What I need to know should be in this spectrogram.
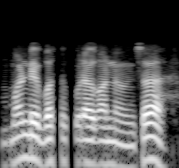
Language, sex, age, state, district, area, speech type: Nepali, male, 30-45, West Bengal, Darjeeling, rural, conversation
